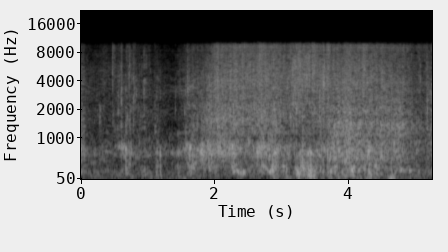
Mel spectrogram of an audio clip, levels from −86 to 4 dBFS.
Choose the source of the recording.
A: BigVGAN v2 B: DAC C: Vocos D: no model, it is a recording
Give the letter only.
D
